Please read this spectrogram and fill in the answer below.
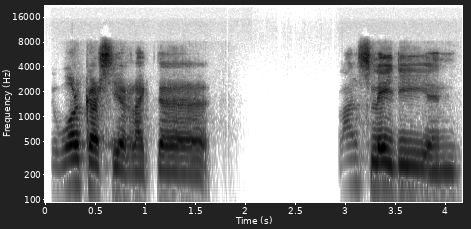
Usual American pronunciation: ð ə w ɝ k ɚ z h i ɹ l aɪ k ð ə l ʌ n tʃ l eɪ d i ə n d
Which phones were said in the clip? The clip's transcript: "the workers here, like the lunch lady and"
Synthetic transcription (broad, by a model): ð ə w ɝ k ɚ s h i ɹ l aɪ k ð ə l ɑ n s l eɪ d i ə n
